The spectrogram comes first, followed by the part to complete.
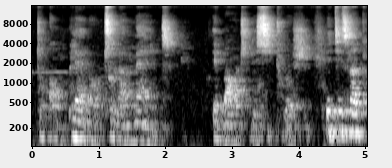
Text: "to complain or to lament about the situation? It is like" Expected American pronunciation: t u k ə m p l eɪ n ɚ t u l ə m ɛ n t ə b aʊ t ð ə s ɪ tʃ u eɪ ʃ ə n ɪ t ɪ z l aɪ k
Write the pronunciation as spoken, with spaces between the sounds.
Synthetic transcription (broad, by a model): t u k ə m p l eɪ n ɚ t u l ə m ɛ n t ə b aʊ t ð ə s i tʃ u eɪ ʃ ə n ɪ t ɪ z l aɪ k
